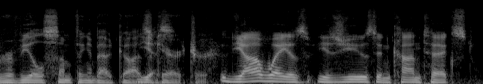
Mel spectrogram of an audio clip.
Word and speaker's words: Yahweh: introduced by the lord to moses and it's pronounced yahweh and yahweh is of course the word jehovah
